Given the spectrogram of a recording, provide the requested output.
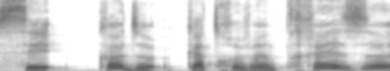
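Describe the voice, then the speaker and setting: Her tone dark and mellow, a woman speaks with ordinary pitch variation. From southern France. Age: 30s. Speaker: book YouTuber. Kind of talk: casual talk to camera.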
